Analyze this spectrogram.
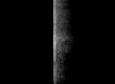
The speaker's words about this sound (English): I think I start to slow clap.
